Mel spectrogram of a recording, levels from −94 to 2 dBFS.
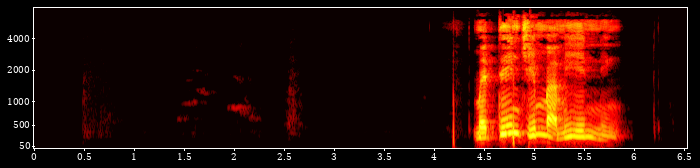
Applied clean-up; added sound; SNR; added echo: none; none; none; none.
